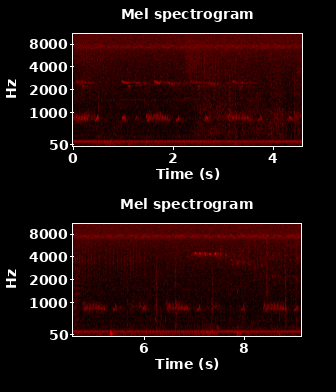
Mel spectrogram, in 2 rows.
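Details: A squirrel gives an alarm call at sunset in Djuma Game Reserve on 10 August 2017 as a lion pride passes: short, sharp mid-pitched notes repeated steadily over a loud, low vehicle engine rumble.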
